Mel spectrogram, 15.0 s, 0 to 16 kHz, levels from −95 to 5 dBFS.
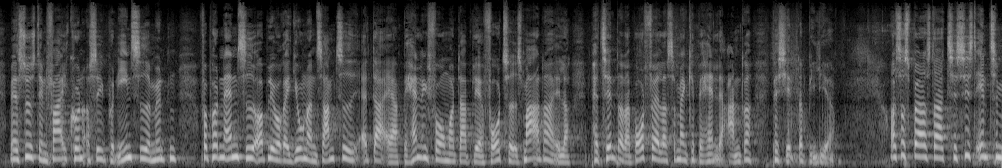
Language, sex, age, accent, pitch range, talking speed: Danish, female, 30-49, native, 170-230 Hz, 205 wpm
